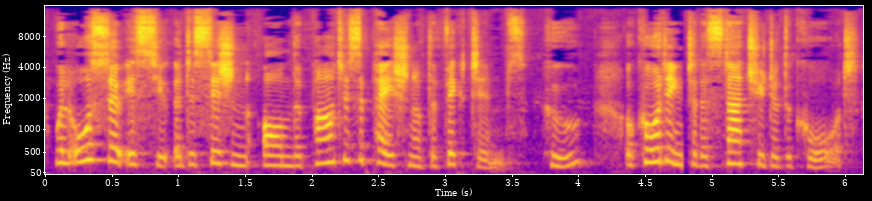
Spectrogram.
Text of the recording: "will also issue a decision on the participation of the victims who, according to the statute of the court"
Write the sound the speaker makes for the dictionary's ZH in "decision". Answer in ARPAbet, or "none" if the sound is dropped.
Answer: ZH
